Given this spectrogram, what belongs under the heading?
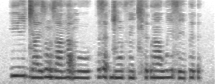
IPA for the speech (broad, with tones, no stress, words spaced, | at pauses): ji˦d͡ʑa˨ɪ̯zũ˦˨ zä˨ŋä̰˦˨ŋu˨ | zɛ˦ʔd͡ʑũ˨θĩ˨ t͡ɕʰɪ˦ʔlã˦wi˦sʰi˨ pɪ˦ʔ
